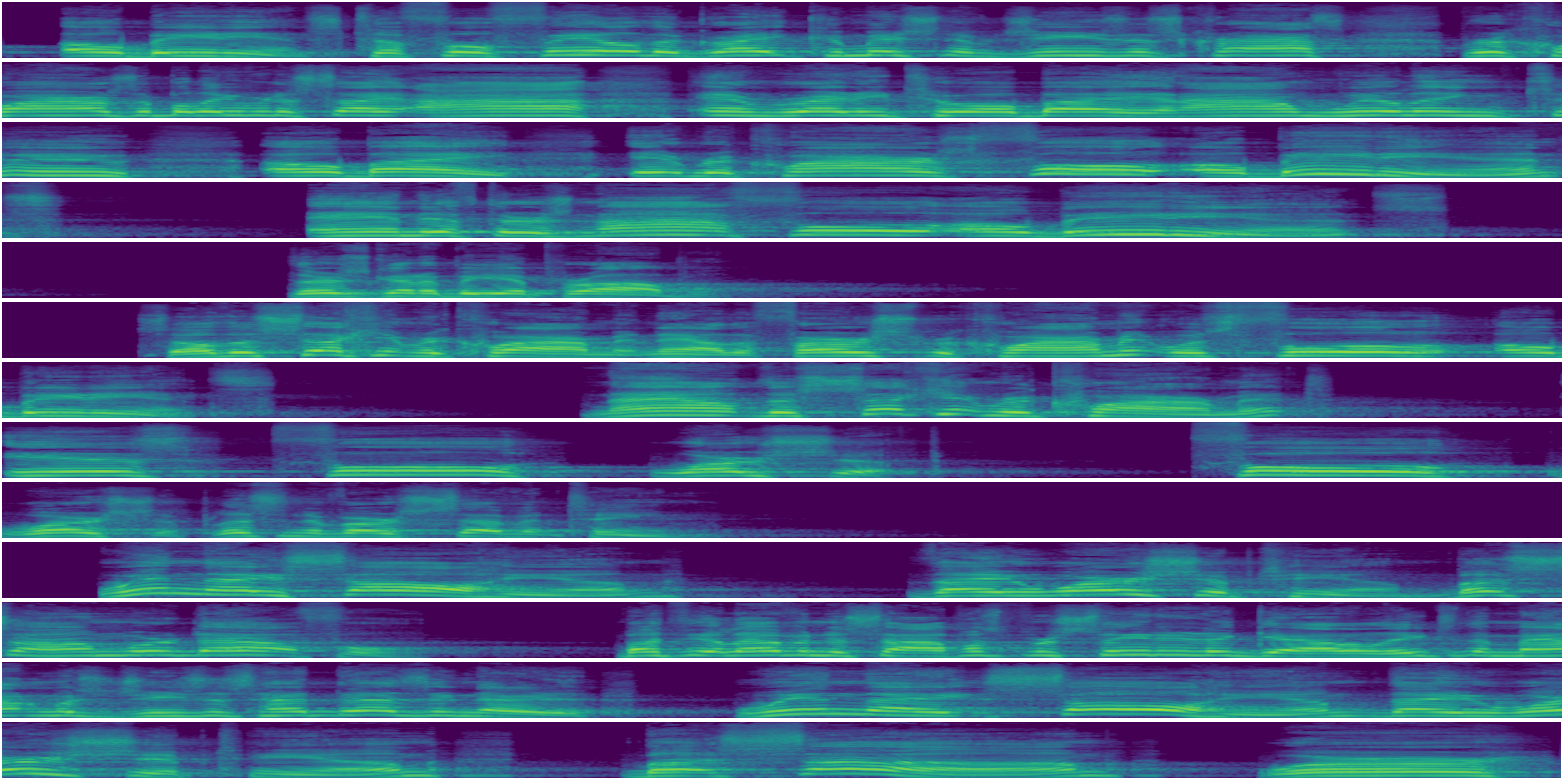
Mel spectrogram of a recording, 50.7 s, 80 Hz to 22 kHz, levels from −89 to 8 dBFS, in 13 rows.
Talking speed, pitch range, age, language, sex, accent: 115 wpm, 210-265 Hz, 50-69, English, male, American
